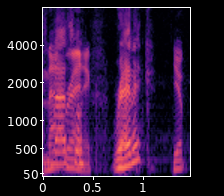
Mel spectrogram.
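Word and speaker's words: Hranek: Lastly, I got this book by Matt Hranick. Is it Hranick? Do you know how to pronounce Matt Hranick? Hranick? Yep. Is the H silent? Pretty much silent. There's a little bit of a Hranick.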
